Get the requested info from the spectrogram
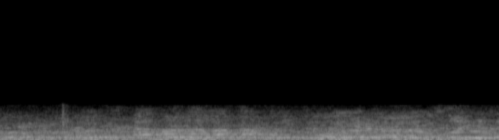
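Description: Many people talking at once in a large room: the overlapping chatter of an audience discussing in small groups during a workshop activity.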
